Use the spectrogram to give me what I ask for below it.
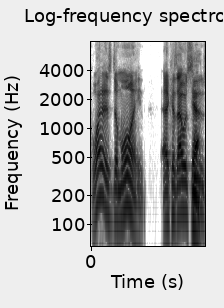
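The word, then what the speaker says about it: Des Moines: in our state capital the great de Mo not Des Mo E or anything de Mo you know I was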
